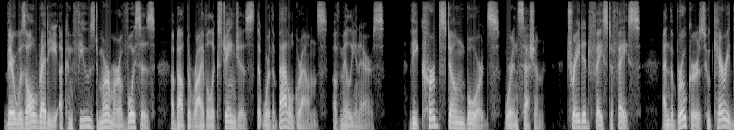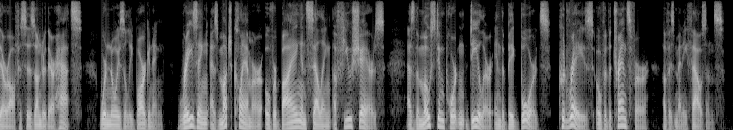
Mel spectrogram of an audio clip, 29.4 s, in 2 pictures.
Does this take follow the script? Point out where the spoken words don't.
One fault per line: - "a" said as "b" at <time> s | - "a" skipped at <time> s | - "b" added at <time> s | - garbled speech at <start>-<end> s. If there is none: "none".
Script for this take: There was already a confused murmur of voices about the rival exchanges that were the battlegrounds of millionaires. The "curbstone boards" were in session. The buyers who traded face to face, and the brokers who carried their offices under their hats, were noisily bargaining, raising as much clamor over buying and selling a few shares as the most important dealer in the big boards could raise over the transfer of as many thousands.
- "The buyers who" skipped at 10.9 s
